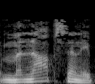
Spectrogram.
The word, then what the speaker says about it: monopsony: However, I learned from Richard, I did not know this, that progressive economists believe that the monopsony power suppresses wages 10%.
